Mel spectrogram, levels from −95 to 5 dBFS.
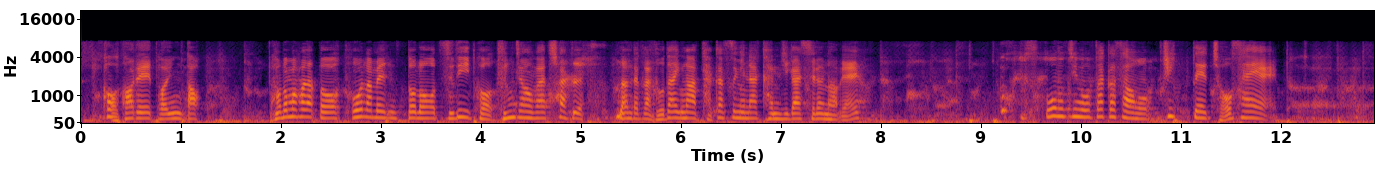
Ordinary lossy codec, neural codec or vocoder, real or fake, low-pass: none; codec, 16 kHz, 1 kbps, FunCodec, trained on Chinese and English, 50 frames a second; fake; 7.2 kHz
